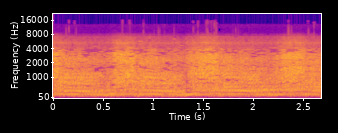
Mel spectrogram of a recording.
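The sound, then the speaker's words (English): The 428 Cobra Jet Ram Air induction V8 engine of a Mustang Mach 1 revs up, a loud, throaty roar that holds steady with slight rises in pitch throughout, with no voices present. “An 8 so hot performing, it comes with its own poke-through air cleaner that jumps when the engine grinds.”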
